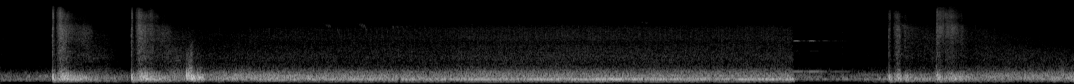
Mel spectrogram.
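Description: Tank cannons fire in loud sharp blasts.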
